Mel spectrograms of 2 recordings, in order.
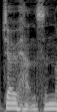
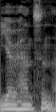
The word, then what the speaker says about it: Johansson: People are very anti Scarlett Johansson, as she pronounces it. I saw her pronounce that the other day. – All right. – Johansson, not Johansson, as I would say.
